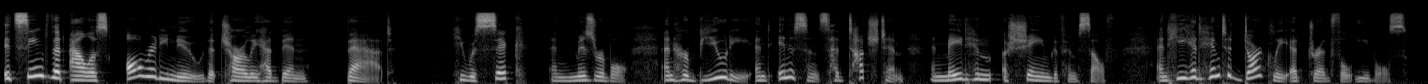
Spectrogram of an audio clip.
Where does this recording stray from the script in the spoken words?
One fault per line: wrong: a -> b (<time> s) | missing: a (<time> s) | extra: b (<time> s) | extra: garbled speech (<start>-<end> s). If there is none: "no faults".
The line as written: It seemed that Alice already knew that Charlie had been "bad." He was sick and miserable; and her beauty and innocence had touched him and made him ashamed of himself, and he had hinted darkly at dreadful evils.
no faults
